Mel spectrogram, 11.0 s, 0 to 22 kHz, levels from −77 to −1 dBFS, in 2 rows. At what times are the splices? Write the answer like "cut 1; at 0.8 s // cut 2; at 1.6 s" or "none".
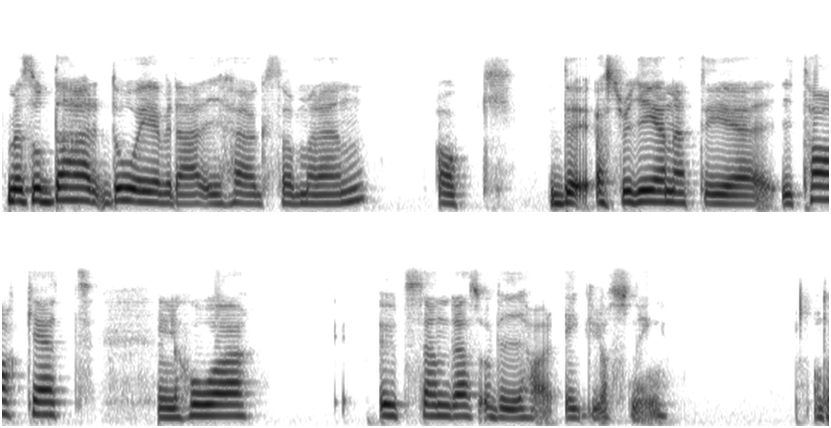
cut 1; at 3.4 s // cut 2; at 6.6 s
